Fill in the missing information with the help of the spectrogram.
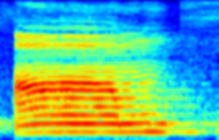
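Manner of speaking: "आम" with the आ held long, about three times normal; prolonged vowel demo. Shown as a demonstration. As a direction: draw out the आ of "आम" before closing on म. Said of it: "इसका उच्चारण तिगुने समय में करना है".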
